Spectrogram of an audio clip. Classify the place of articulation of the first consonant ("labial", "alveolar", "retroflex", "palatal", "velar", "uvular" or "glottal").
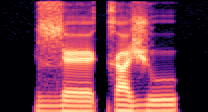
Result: alveolar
